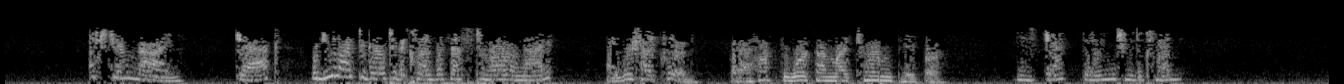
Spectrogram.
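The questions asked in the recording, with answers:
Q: Is Jack going to the club?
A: No, he has to work on his term paper.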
